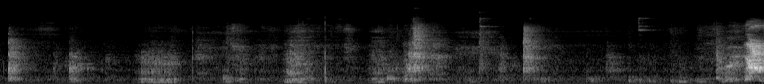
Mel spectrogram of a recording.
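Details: Yogi, a Chihuahua with attitude, fighting an Airedale: sharp yips and barks in bursts with growling between them, loudest toward the end.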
